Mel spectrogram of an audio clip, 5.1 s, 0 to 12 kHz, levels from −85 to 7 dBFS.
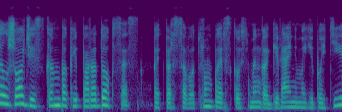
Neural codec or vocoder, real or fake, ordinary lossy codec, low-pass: codec, 16 kHz, 4 kbps, FunCodec, trained on LibriTTS, 50 frames a second; fake; Opus, 24 kbps; 7.2 kHz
